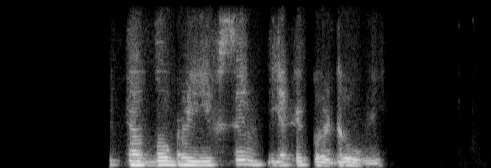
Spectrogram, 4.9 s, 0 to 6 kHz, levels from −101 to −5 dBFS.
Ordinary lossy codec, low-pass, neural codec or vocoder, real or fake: Opus, 16 kbps; 5.4 kHz; codec, 44.1 kHz, 1.7 kbps, Pupu-Codec; fake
